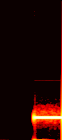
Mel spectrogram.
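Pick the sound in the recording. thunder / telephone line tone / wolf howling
telephone line tone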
